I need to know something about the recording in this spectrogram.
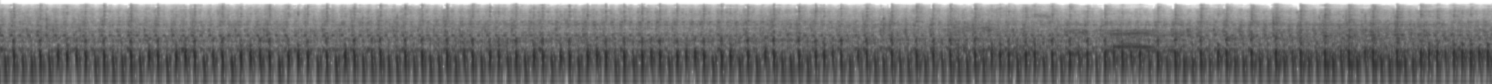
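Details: Small Clinton two-stroke lawn mower engine, removed from the mower and run on the bench after the carburetor was gone through: steady rapid popping buzz, even with no misses; runs healthy.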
